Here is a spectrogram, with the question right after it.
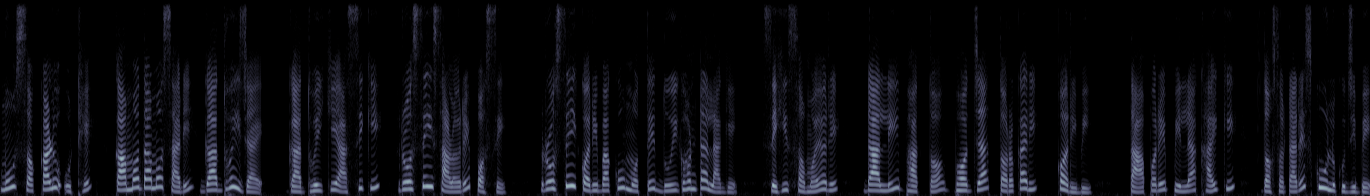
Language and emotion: Odia, neutral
